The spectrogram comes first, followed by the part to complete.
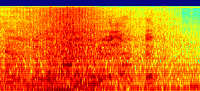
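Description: Pickup truck driving fast on a dirt track: a rushing noise swells about half a second in and fades after a second and a half, over a steady low drone.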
